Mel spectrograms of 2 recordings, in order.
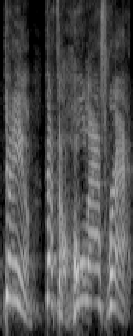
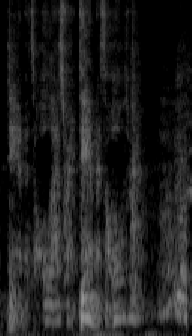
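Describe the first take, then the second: First: Loud, high-pitched astonished holler; imitated stunned passer-by; amazed shout. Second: Hushed, whispered replay to yourself; whispered remembering. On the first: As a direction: shout it across the street in amazement. Passer-by shouts at seeing rat. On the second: Acted. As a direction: whisper it over and over, savoring it. Replaying her words to himself.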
